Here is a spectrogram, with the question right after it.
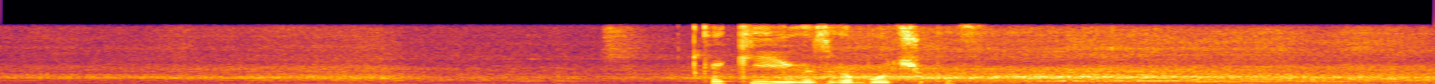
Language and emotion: Russian, neutral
